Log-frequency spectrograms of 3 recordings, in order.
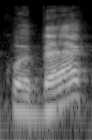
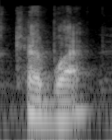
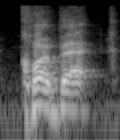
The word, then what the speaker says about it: Quebec: Would you go to Vancouver, Quebec? Would you go, which is not pronounced the way I'm pronouncing it. Sorry, it's Quebec. Quebec.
